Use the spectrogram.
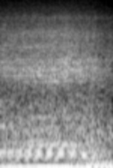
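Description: A motorcycle roars past close by on a Brooklyn street, a loud steady engine drone with rising pitch that fills the whole short moment.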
